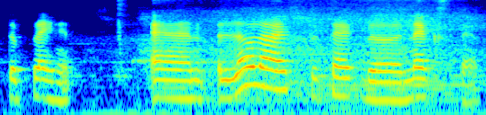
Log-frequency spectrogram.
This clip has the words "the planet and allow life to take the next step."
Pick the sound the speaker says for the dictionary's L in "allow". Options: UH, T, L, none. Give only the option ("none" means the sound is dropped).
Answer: none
